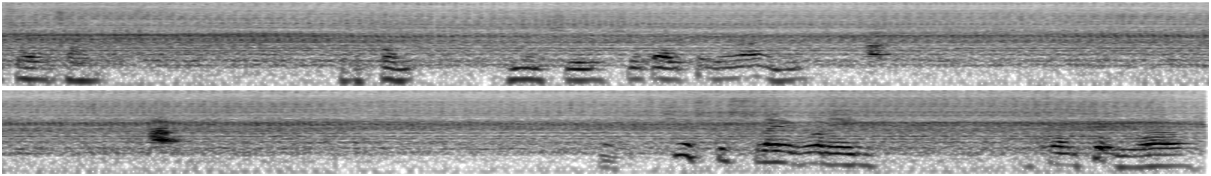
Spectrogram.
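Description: A small steam engine runs with a steady hiss.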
